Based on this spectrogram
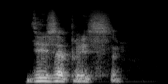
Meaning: third-person plural imperfect subjunctive of désapprendre
- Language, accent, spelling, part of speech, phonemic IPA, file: French, Canada, désapprissent, verb, /de.za.pʁis/, LL-Q150 (fra)-désapprissent.wav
